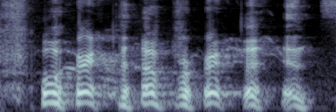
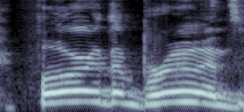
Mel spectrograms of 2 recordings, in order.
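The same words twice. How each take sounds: First: Slow, trying not to laugh; real laughter breaking into the announcement; failing straight face. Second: Said in the usual way. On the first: Real, not acted. Host starting the Bruins lineup, cracking up. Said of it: "Can't even say it with a straight face". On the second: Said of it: "That was terrible".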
